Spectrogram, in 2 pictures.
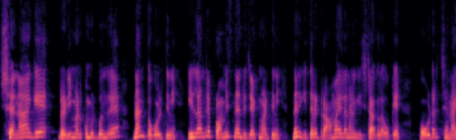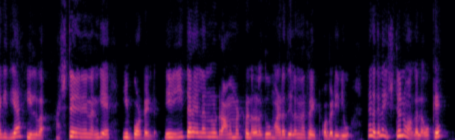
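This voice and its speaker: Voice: mid-range voice, fast talker, darkish tone, close to an everyday voice. A voice actor playing a strict young male businessman who lectures and rejects a seller's product. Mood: firm. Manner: stern, lecturing, ends lines with "okay?". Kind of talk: cartoon voice acting.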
